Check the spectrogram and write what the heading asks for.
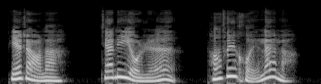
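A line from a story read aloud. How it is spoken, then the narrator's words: Sighing. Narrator (Chinese): 叹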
